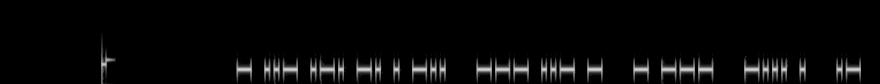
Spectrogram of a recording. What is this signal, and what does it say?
Morse code, heard as a keyed tone, about 26 wpm, 700 Hz. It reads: TURNED OUT TO BE A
